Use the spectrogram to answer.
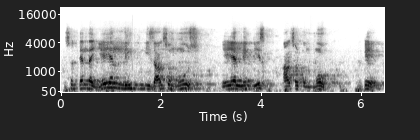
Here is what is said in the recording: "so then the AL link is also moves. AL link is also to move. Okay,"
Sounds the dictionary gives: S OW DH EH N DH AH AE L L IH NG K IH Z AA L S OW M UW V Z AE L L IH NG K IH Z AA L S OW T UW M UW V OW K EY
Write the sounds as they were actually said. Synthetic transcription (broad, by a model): S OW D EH N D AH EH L L IH NG K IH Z AA L S OW M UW Z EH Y L IH NG K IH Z AA L S OW T UW M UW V OW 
